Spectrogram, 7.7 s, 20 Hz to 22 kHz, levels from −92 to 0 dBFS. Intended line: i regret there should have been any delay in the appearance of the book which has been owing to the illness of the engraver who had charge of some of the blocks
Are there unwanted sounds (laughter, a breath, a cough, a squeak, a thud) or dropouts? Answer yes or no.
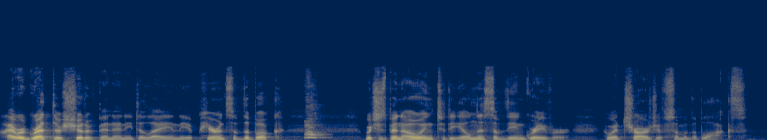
yes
